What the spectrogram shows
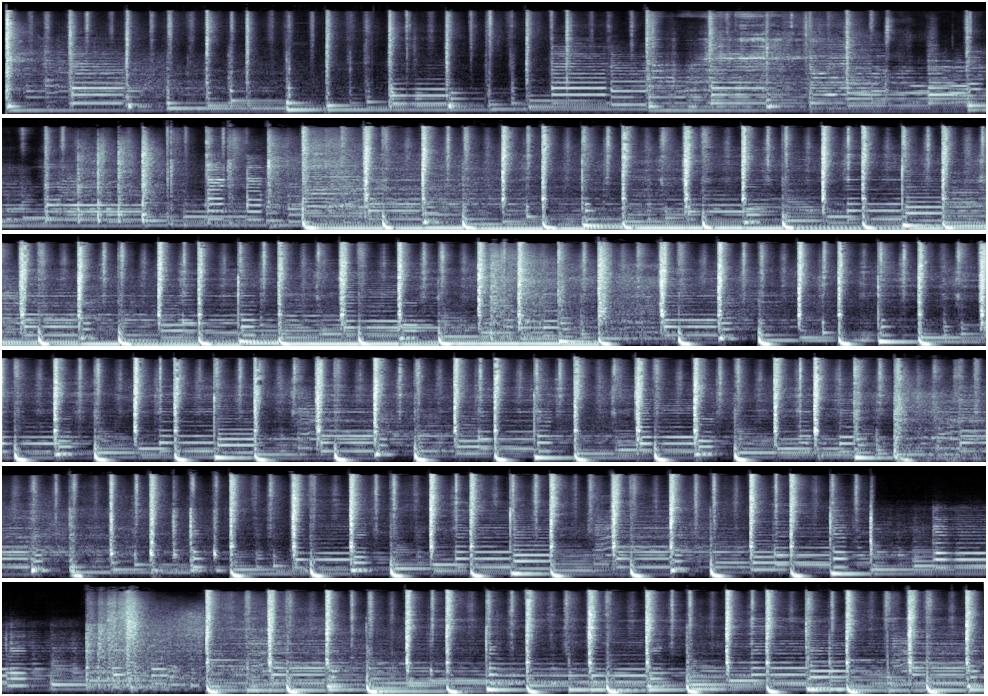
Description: BEAT

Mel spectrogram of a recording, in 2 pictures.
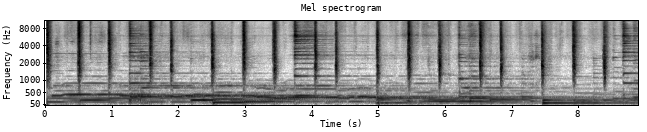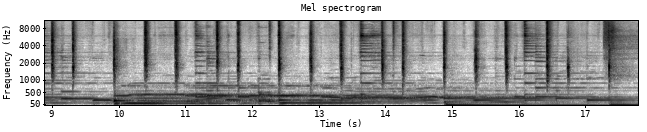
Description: BEAT

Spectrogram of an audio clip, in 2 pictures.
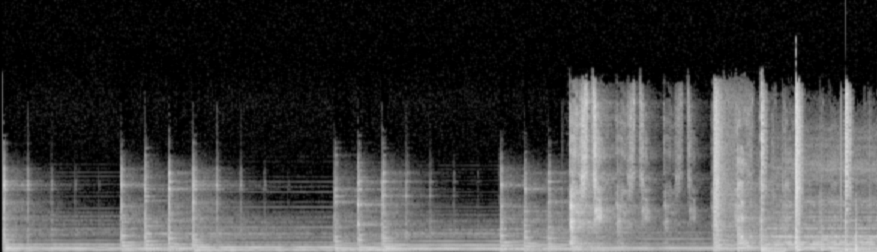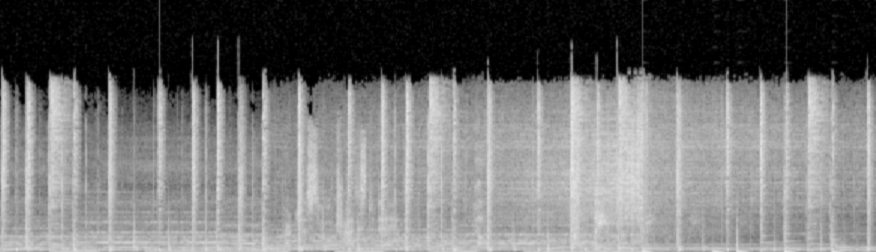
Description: Dark FREEBEAT

